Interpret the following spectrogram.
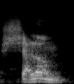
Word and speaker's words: shalom: Esto no existe en español, pero existe en latino. Por ejemplo, shalom es hola en latino.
